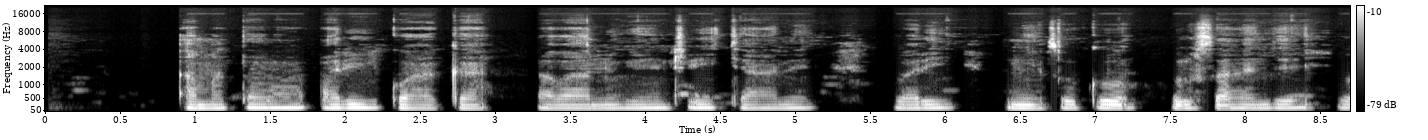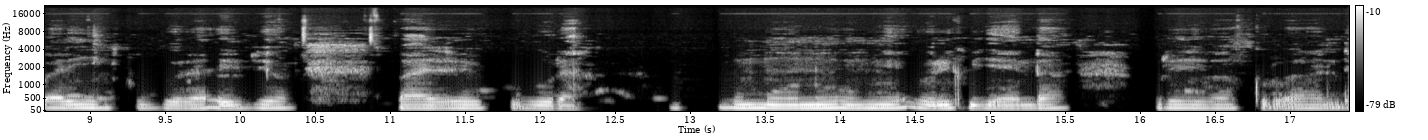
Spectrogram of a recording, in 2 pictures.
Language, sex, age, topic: Kinyarwanda, male, 18-24, finance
